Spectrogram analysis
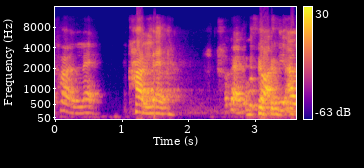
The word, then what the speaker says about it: Karlae: We're gonna make sure we say yes, like a car in a lane. a little bit saucy, like Karlae. Karlae.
